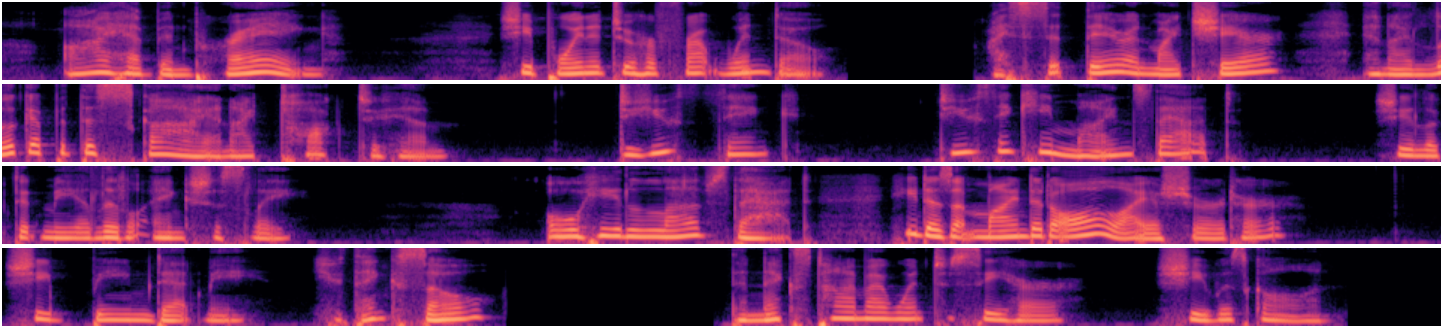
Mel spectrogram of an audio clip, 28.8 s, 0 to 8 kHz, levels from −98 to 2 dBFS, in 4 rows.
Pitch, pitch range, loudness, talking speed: 175 Hz, 155-210 Hz, -27 LUFS, 155 wpm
